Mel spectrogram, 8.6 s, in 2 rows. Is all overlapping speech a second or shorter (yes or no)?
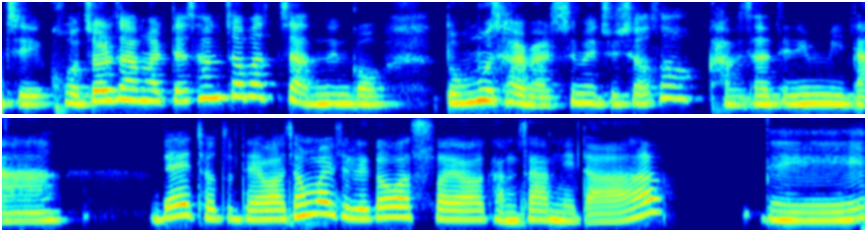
yes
